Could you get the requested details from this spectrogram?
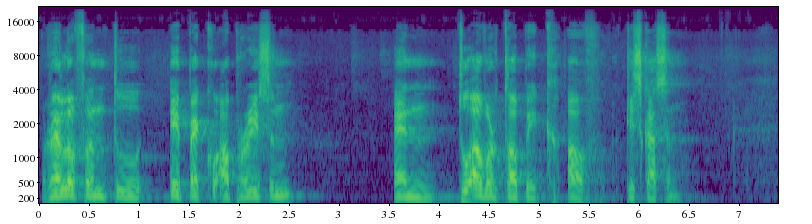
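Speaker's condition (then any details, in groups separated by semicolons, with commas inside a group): No condition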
